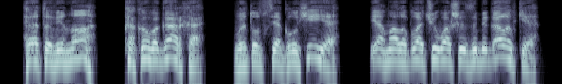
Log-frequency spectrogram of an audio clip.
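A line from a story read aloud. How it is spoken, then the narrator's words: Loud yell. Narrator (Russian): Самум ... заорал так, чтобы там точно услышали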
